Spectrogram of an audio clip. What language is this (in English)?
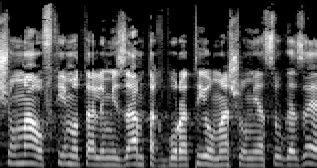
Hebrew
